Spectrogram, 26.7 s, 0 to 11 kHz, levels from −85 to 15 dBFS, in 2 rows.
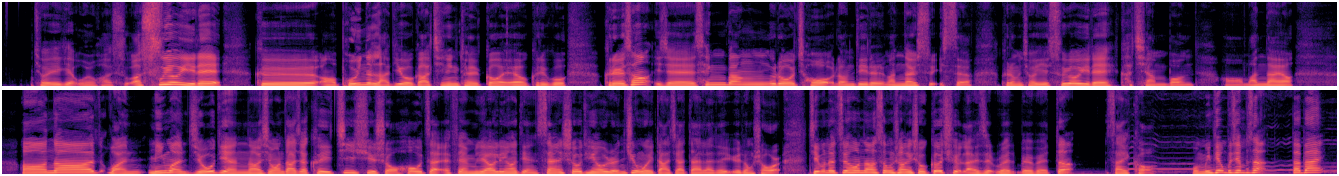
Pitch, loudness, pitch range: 165 Hz, -16 LUFS, 145-200 Hz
